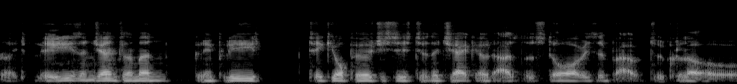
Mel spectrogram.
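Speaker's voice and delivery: very low, quiet, dull, flat monotone drone. Picked for having the most boring voice, the speaker announces in a boring announcement voice. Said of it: "Who's got the most boring voice out of us?".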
